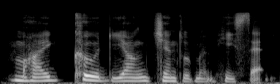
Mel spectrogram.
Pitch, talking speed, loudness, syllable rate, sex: 160 Hz, 130 wpm, -20 LUFS, 3.5 syllables/s, female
